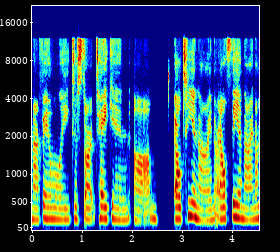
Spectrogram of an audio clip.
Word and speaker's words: L-theanine: family to start taking L-theanine or L-theanine. I'm not sure how you pronounce I it. think it's T9. Yeah. It has an H in it, but we've always said L-theanine.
